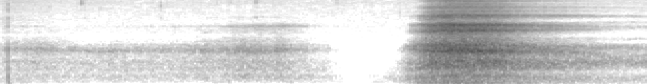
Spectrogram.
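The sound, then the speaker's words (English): Slow, deep breathing during a meditation practice: a long, soft breath, then a brief silence, then a louder, fuller breath that slowly fades. “So just taking a few more breaths here.”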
